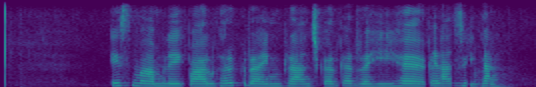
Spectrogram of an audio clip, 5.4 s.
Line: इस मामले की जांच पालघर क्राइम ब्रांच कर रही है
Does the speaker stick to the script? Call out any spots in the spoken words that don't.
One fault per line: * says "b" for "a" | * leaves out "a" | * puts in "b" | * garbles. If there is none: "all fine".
* leaves out "की जांच"
* puts in "कर"
* garbles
